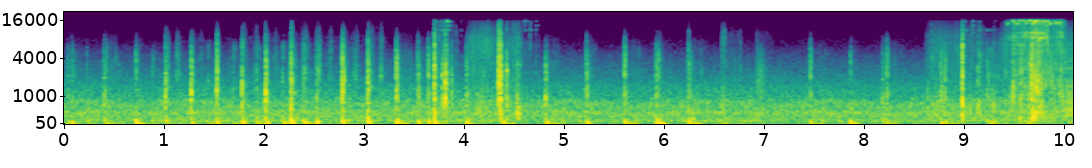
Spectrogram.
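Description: Footsteps tap quickly on a hard surface.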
